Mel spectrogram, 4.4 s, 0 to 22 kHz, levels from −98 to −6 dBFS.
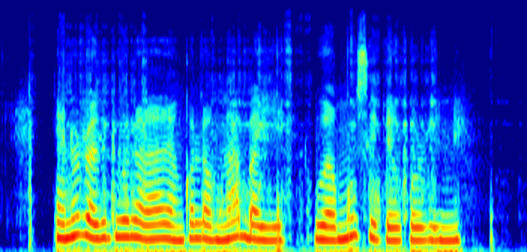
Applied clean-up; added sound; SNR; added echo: neural mask model RNNoise.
